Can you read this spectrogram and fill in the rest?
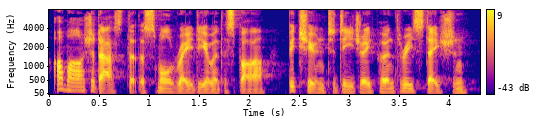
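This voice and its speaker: Low-voiced man narrating a story. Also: animated, fairly quick. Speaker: audiobook reader. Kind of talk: first-person scripted story narration.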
